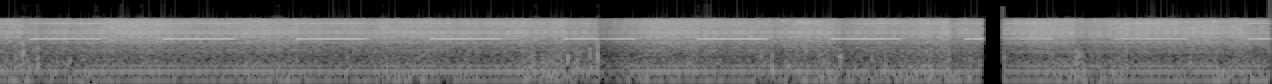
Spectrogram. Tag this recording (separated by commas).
Vehicle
